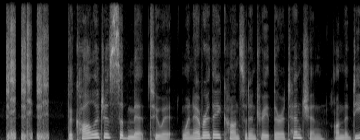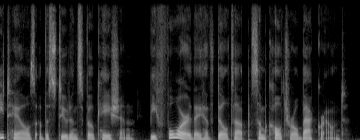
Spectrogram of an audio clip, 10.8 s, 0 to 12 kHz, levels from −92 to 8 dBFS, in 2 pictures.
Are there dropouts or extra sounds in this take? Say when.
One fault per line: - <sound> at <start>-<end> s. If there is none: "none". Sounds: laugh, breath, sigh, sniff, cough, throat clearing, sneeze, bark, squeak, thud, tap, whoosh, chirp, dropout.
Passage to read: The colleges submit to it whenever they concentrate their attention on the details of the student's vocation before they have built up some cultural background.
- laugh at 0.1-0.7 s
